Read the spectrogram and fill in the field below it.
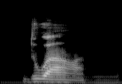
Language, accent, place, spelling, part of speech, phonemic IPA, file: French, France, Lyon, douar, noun, /dwaʁ/, LL-Q150 (fra)-douar.wav
- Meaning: douar, duar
